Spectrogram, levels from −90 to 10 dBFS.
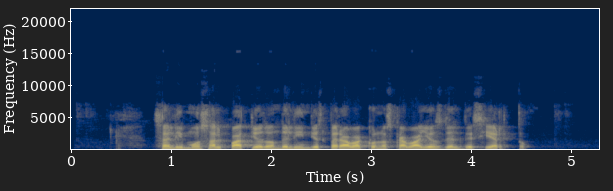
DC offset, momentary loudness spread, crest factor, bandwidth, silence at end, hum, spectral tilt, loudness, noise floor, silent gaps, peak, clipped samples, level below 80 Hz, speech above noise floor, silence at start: under 0.1%; 8 LU; 18 dB; 7.4 kHz; 0.75 s; none; -5.5 dB/octave; -19 LUFS; -71 dBFS; none; -2 dBFS; under 0.1%; -62 dBFS; 52 dB; 0.85 s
